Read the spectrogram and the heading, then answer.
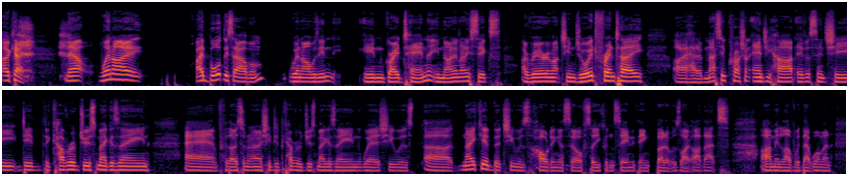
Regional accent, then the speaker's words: Burnie, Tasmania, Australia; moved away as an adult; also born or lived in Launceston, Australia; now in Melbourne, Australia; I'm a kid from Burnie.

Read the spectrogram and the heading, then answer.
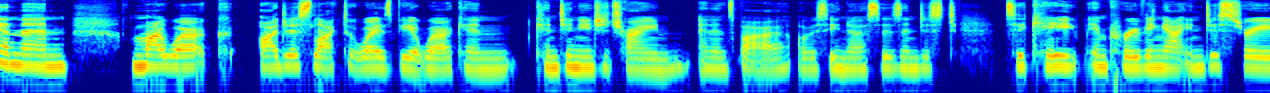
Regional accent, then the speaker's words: Mackay, Queensland, Australia; now I get to say I've played for my hometown.

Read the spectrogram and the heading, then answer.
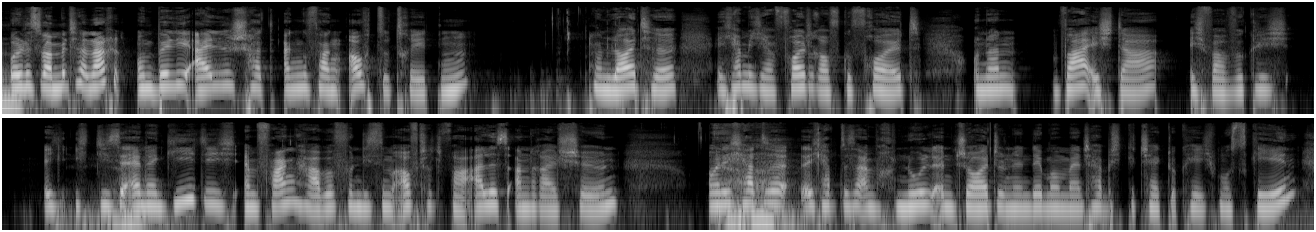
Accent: Switzerland; moved away; Ich bin ja in der Schweiz zur Schule gegangen

